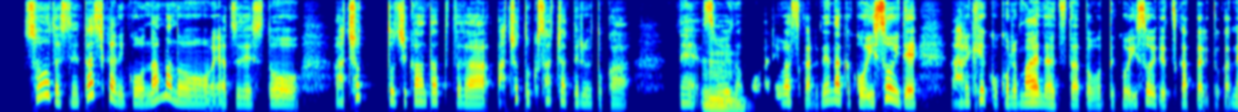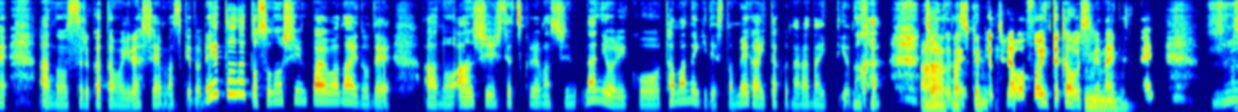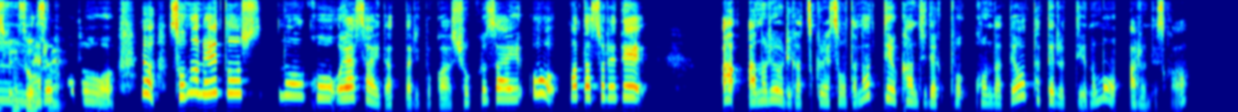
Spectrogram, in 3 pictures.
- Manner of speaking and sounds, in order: laughing while speaking: "のがちょっとね、こちらもポイントかもしれないですね"
- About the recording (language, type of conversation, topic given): Japanese, podcast, 普段、食事の献立はどのように決めていますか？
